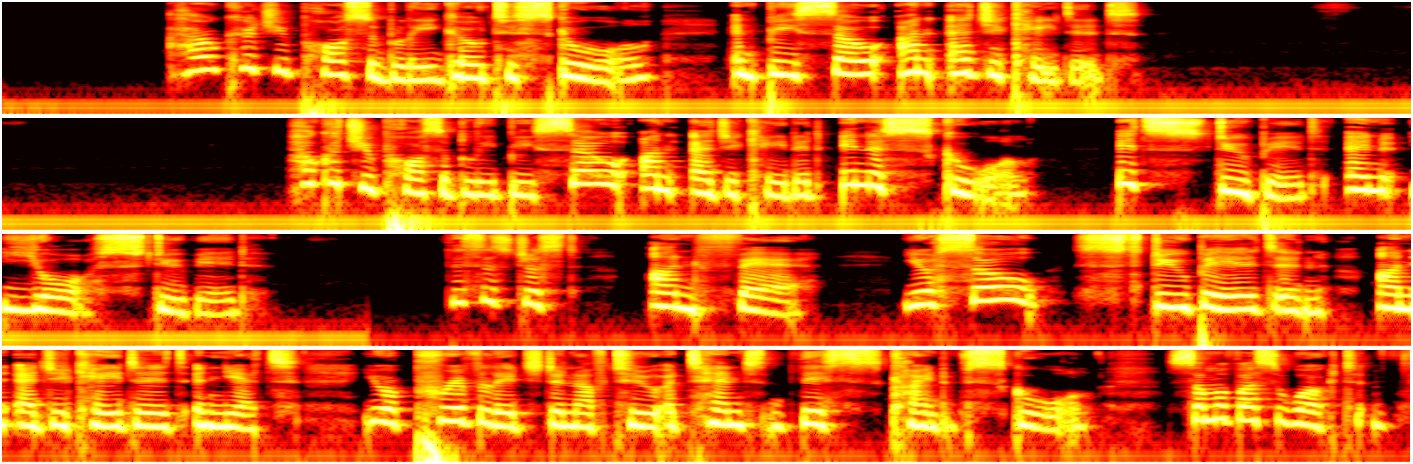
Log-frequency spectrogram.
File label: British Accent Example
